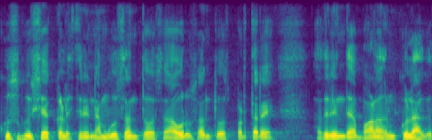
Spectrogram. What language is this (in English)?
Kannada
